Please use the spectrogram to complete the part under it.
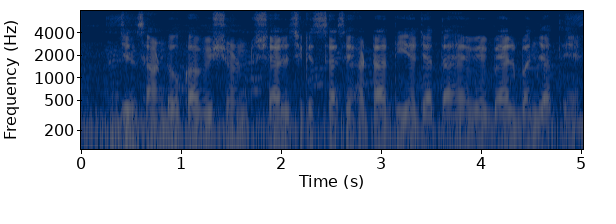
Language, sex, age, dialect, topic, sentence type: Hindi, male, 18-24, Awadhi Bundeli, agriculture, statement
